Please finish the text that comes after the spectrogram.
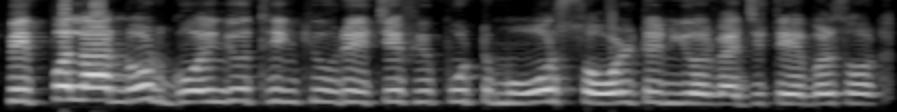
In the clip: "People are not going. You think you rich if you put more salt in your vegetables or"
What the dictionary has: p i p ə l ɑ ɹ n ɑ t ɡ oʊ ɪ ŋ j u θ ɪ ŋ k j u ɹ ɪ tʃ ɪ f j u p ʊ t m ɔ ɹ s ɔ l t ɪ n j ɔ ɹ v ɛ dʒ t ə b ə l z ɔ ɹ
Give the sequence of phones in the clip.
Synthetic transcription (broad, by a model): p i p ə l ɑ ɹ n ɑ t ɡ oʊ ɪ ŋ j u t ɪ ŋ k j u ɹ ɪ tʃ ɪ f j u p ʊ t m ɔ ɹ s ɔ l t ɪ n j ɔ ɹ v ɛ dʒ t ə b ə l s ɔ ɹ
